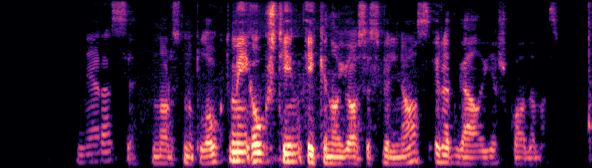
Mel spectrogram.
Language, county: Lithuanian, Kaunas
